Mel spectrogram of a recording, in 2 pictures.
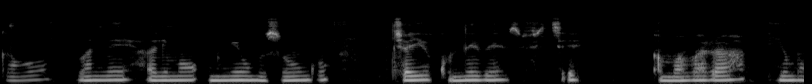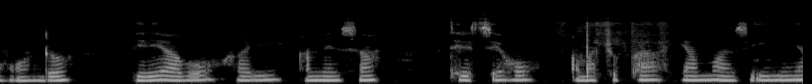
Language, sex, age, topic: Kinyarwanda, female, 18-24, government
